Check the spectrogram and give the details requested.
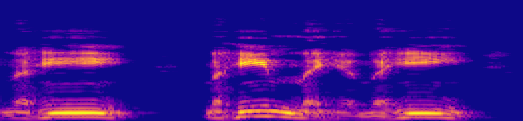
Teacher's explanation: نون غنہ ناک سے پڑھیں گے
